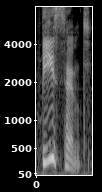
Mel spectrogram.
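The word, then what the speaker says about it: wisent: vent vent it's a vent so it's you don't pronounce the W as a w proun it is like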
